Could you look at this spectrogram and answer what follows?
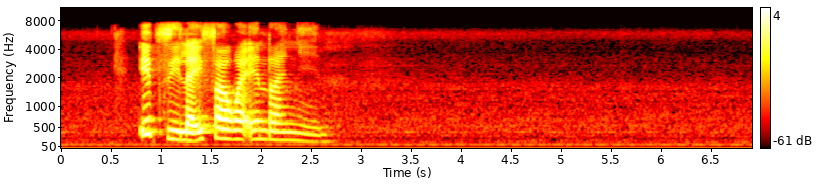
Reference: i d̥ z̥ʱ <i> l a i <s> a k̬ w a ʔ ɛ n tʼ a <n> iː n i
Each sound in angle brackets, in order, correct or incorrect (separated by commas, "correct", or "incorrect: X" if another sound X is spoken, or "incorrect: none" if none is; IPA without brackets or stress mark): correct, incorrect: f, incorrect: ɲ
